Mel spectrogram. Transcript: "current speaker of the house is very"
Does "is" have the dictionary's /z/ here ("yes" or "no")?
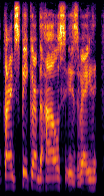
yes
